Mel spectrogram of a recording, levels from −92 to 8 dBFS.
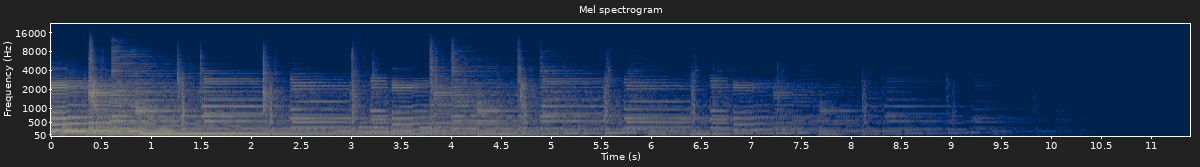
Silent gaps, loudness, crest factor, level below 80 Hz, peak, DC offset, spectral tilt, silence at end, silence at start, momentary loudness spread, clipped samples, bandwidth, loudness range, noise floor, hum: none; -39 LUFS; 22 dB; -56 dBFS; -18 dBFS; under 0.1%; -6.5 dB/octave; 2.35 s; 0 s; 21 LU; under 0.1%; 13 kHz; 19 LU; under -90 dBFS; none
